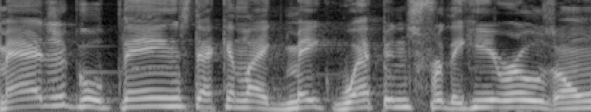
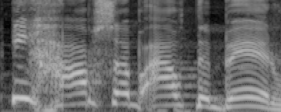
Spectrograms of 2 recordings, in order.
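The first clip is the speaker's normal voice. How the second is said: ordinary talk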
